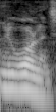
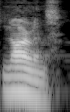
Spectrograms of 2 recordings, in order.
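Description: First: The name is said in a standard, full form. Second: The name is said in a clipped Southern form. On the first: The speaker calls it wrong. "It's not New Orleans" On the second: The speaker calls it right. "it's Narlands. ... I'm working on my southern pronunciation"

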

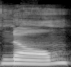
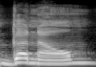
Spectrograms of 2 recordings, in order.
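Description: First: The G at the start is silent. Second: The G at the start is pronounced. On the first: The speaker calls it right. "it's gnome" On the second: The speaker calls it wrong. "It's not gnome"

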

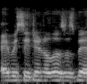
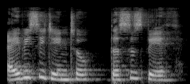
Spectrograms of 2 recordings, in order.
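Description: First: It is said in a flat, unfriendly tone. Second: It is said in a warm, friendly tone. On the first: The caller does not feel welcomed. The speaker calls it wrong. "it's not going to be very nice for the caller" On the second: The caller feels welcomed. The speaker calls it right. "we assume you said it in a nice way"

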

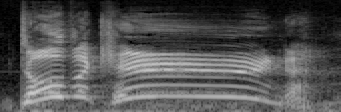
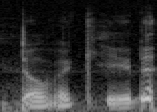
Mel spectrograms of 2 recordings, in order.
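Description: First: It is said loudly. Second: It is said at normal, quieter volume.

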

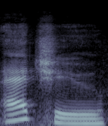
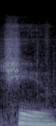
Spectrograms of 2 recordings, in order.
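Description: First: An extra syllable comes before 'Chew'. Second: The name is just the single syllable 'Chew'. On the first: The speaker calls it wrong. "Not at Chew" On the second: The speaker calls it right. "but Mr. Chew"

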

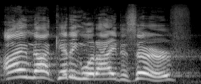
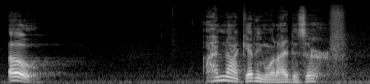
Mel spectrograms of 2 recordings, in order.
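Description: First: It is said in a resentful, complaining tone. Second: It is said in a relieved, realizing tone.

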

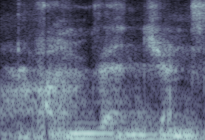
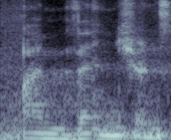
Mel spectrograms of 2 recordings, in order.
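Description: First: The voice sounds forced and gravelly. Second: The voice sounds natural and unforced. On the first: The speaker calls it wrong. "He doesn't force his voice too much" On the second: The speaker calls it right. "he really sounds natural"

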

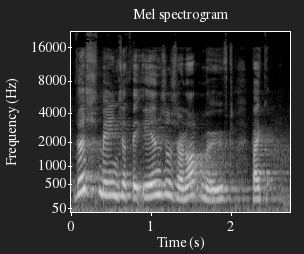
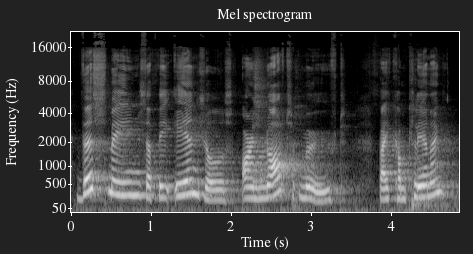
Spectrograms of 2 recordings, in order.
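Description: First: It is read at a normal, quicker pace. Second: It is read at a slower, deliberate pace.

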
